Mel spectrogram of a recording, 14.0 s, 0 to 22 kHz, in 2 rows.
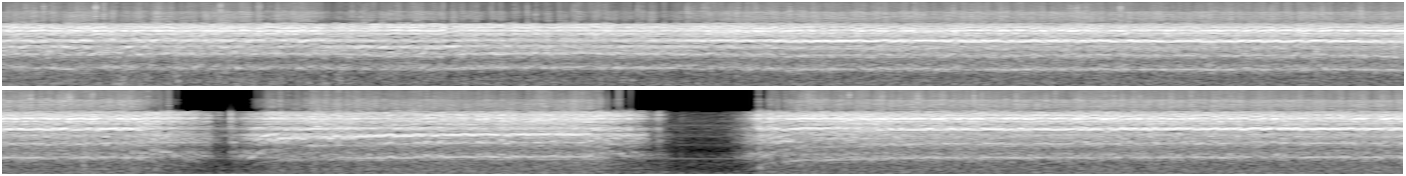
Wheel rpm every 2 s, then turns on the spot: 230, 220, 200, 160, 160, 140, 210.
none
